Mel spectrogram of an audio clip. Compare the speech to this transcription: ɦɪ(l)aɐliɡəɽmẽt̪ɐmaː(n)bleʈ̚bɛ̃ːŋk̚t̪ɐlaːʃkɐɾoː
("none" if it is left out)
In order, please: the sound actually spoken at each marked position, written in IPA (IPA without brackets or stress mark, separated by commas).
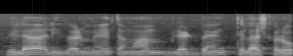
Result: l, m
